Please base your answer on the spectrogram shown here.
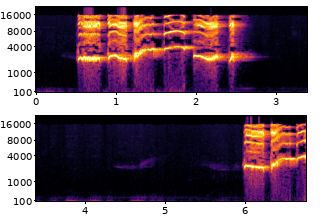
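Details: Male orange-headed thrush answering spontaneously with full, open song, used as a lure to provoke other birds to sing and as therapy for birds that stop singing; loud whistled phrases, rising and falling, in a burst, then a pause and a new phrase.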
